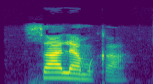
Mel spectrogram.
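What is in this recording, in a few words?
"салямка", Komi, female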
